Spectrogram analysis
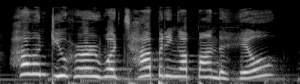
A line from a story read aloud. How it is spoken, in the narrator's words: Badger said excitedly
